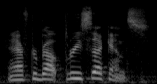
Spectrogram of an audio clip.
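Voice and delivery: usual speaking voice

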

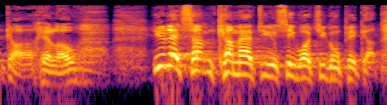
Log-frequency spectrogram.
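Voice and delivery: ordinary talk, nothing marked

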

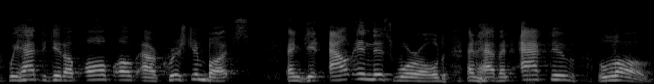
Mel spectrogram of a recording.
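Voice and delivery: rising, insistent preacher's repetition; full-force preaching. Acted. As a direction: hammer it again and again like a pulpit climax.

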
